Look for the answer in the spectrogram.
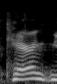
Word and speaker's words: Karen: It's Karen. You're adding a syllable.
